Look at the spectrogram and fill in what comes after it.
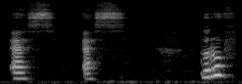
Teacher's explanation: ini tuh contoh voiceless atau tak bersuara ya, karena pita suara kita tuh nggak bergetar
